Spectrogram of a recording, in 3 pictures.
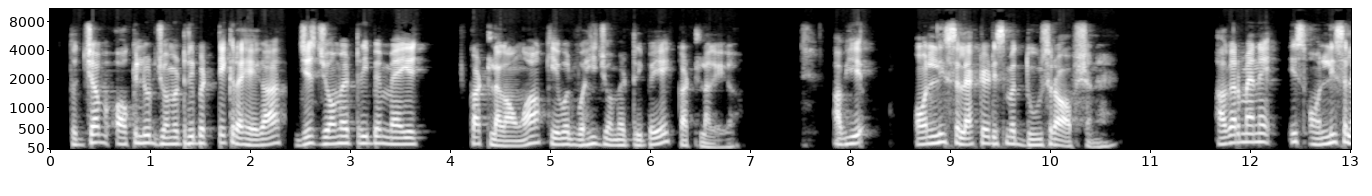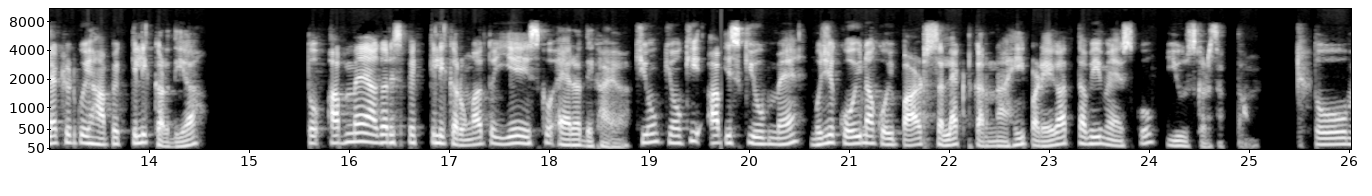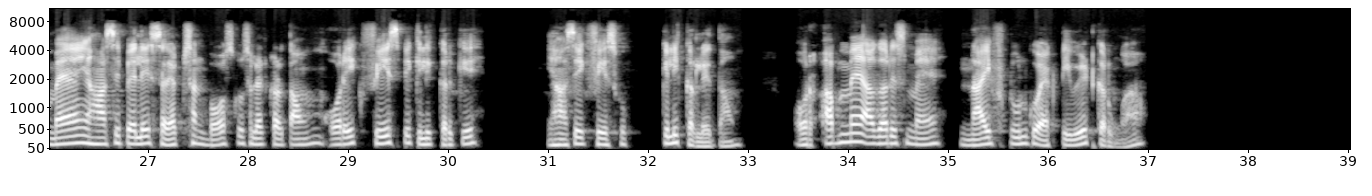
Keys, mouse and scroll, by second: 6.0-7.2 middle drag, 13.0 click, 14.0 middle click, 16.8-17.1 drag, 17.5-18.2 drag, 18.8 click, 19.7-22.3 middle drag, 27.1 click, 29.3 click, 31.0-33.1 middle drag, 38.4 click.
